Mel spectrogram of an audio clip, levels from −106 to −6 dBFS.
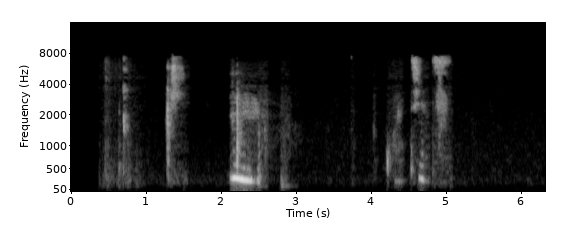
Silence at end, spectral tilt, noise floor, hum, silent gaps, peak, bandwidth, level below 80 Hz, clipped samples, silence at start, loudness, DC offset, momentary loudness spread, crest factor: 1.3 s; -2 dB/octave; under -90 dBFS; none; none; -14 dBFS; 7.6 kHz; -86 dBFS; under 0.1%; 0.7 s; -32 LUFS; under 0.1%; 25 LU; 24 dB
